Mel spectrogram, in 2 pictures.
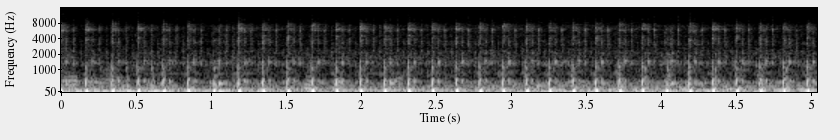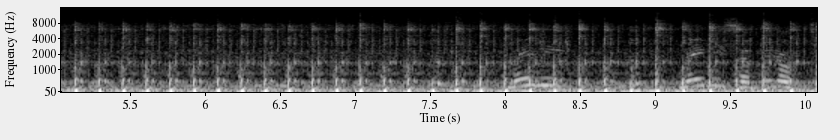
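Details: Lister D petrol single-cylinder barn find, first start in 20+ years after restoration: thumping about three beats a second, lumpy and irregular. Owner suspects too much timing advance and carb settings; uneven running.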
